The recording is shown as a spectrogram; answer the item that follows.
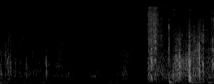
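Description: Footsteps on a stony dirt trail, faint at first. About one and a half seconds in they give way to much louder, closer steps climbing a slope of dry grass and stones.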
